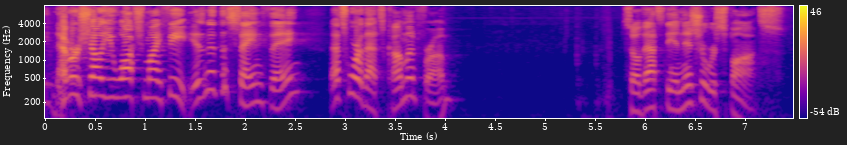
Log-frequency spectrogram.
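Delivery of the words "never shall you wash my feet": emphatic refusal. Retold or imitated. Quoting Peter's refusal.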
